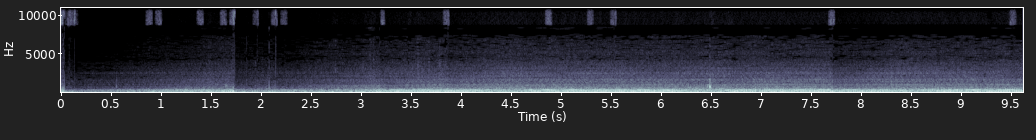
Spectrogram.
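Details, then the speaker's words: Front-wheel-drive diesel car at road speed: a steady low growling hum from under the car, swelling and easing slightly, louder when turning left; a bad wheel bearing. "every time I turn to the left it's louder so that should give you an idea what a bad wheel bearing sounds like"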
